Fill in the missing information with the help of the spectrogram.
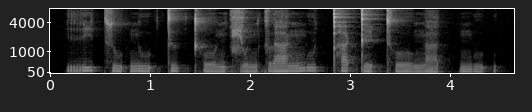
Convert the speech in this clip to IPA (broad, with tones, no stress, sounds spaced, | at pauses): r i˦˥ t̚ s u˨˩ ʔ n u˨˩ ʔ t ɯ˦˥ k̚ tʰ o˨˩ n t͡ɕ o˩˦ n k l a˦˥ ŋ m uː˥˩ t̚ pʰ a˥˩ k̚ t e˨˩ ʔ tʰ oː˨˩ ŋ a˨˩ t̚ | m u˨˩ ʔ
